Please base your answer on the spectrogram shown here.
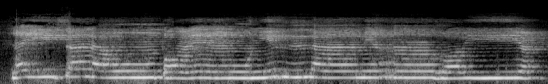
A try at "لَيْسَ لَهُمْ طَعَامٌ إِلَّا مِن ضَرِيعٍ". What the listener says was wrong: أولي هذيك الميم تما هذيك خاصك تبينها. ليس لهم طعام ماشي تقول لهم طعام صافي هذيك ما كاينش إخفاء تما ولا شيء كاين تما ميم باينة سكون ياك.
